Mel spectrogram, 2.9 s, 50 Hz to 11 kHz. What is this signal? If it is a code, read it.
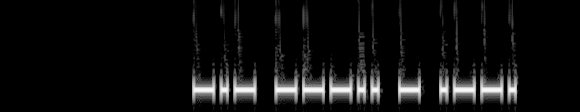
Morse code, heard as a keyed tone, about 36 wpm, 700 Hz. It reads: K8TP
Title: USA Call Signs - 3x Character Spacing - 35wpm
